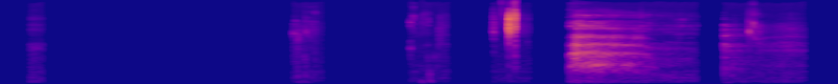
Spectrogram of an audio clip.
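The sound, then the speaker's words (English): A few short, quiet sips of coffee followed by a louder, drawn-out airy slurp and a final breathy gulp, with near silence between the sounds and no talking. “So that's for all the broadcast professionals, which I am not one, as I drank and slurped my coffee.”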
